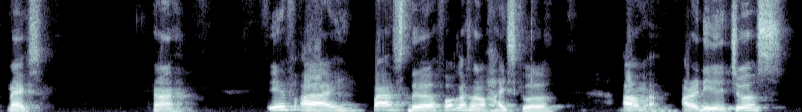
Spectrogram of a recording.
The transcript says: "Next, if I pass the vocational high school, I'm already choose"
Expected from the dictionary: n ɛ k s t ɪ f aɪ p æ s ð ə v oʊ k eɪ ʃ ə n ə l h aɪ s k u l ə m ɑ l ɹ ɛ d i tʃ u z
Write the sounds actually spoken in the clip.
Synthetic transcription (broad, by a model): n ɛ k s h ɪ f aɪ p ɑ s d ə f oʊ k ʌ s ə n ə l h aɪ s k u l ə m ɑ l ɹ ɛ d i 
